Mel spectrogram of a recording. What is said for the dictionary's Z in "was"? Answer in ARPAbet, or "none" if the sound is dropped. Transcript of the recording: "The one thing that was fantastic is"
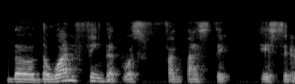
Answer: S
